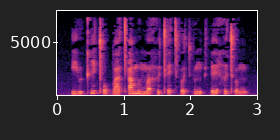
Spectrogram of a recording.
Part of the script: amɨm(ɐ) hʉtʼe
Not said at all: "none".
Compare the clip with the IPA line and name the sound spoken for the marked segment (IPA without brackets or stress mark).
ɐ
